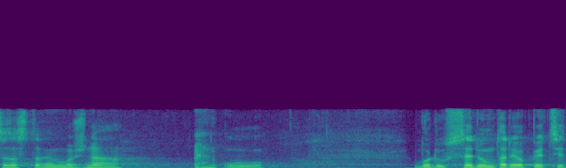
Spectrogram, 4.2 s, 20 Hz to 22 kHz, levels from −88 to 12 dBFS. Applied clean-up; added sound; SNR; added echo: none; none; none; none.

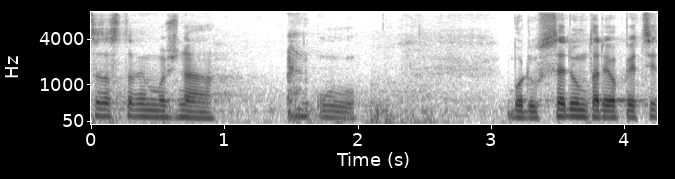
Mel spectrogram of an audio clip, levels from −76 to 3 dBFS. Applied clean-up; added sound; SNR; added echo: none; Thunder; 18 dB; none.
